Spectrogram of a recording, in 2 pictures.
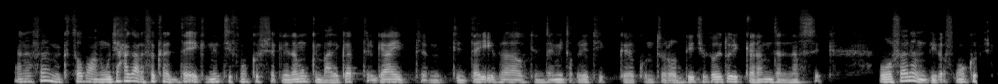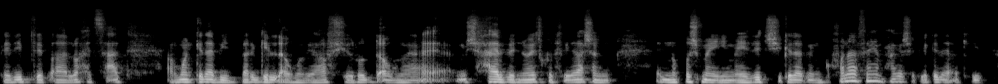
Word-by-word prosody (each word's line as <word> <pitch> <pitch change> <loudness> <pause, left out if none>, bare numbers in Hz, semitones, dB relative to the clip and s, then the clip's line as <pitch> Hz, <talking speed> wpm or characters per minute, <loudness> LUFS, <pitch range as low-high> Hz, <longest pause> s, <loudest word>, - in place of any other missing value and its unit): أنا 125 +2 -2
فاهمِك 150 -8 -1
طبعًا، 130 -3 0
ودي 115 +4 +4
حاجة 160 +1 +4
على 135 -7 +2
فكرة 135 +1 +1
تضايقِك 115 +2 +1
إن 115 - +2
أنتِ 130 0 -2
في - - -6
موقف 125 0 -3
شكل 105 - -1
ده، 115 - +4
ممكن 120 -4 +2
بعد 100 -1 +1
كده 130 +6 +2
بترجَعي 115 -1 +1
ت 110 +2 -12 0.3
تتضايقي 105 +4 +2
بقى 110 -1 0
وتندمي 105 +1 0
طب - - -8
يا - - 0
ريتِك 110 -2 -3
كنتِ 105 +1 -7
رديتِ 100 +4 0
وتقعدي 115 +1 +3
تقولي 125 0 +4
الكلام 110 0 +1
ده 105 - 0
لنفْسِك. 100 +1 -5 0.5
هو 115 +1 +7
فعلًا 140 -5 +4
بيبقى 105 - 0
فيه - - -16
مواقف 125 +3 +1
شَبه 105 - -6
دي 110 +2 +3
بتبقى 105 -2 -2
الواحد 110 +3 -3
ساعات - - -5 0.4
عمومًا 105 +1 +2
كده 120 -1 +4
بيتبرجل 105 +1 +1
أو 100 -2 0
ما 100 - -3
بيعرفش 95 +2 -5
يرُد 105 +1 -1
أو 100 - +2
ما 95 0 -4 0.4
مش 110 - -2
حابب 120 -3 +4
إن 105 -1 +2
هو 105 - +4
يدخُل 105 -1 0
في 100 - -3
ده 110 +2 +3
عشان 105 -4 -1 0.5
النقاش 110 +2 0
ما 105 -2 +4
ي 95 0 0
ما 95 0 0
يزيدش 110 +4 0
كده 105 -1 +3
بينكم، 95 -1 -6
فأنا 160 +1 +4
فاهم 155 -2 -1
حاجة 125 +1 -3
شكل 120 -3 -6
كده 110 0 -1
أكيد. 100 -1 -7
110 Hz, 215 wpm, -24 LUFS, 100-115 Hz, 0.5 s, هو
